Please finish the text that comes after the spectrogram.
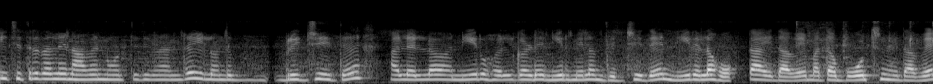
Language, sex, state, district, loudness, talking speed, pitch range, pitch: Kannada, female, Karnataka, Bellary, -18 LUFS, 165 wpm, 205-230 Hz, 220 Hz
